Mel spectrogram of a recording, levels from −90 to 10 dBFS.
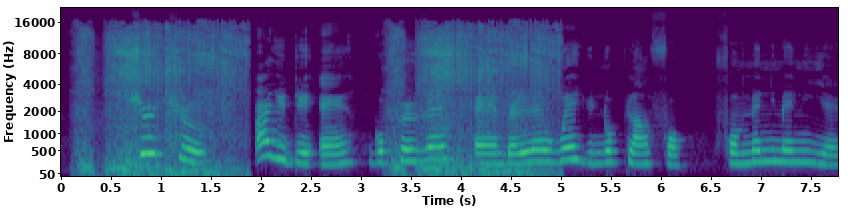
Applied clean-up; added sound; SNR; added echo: none; Tearing; 8 dB; none.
